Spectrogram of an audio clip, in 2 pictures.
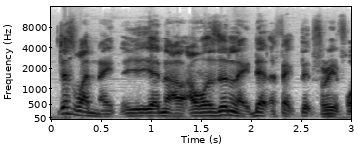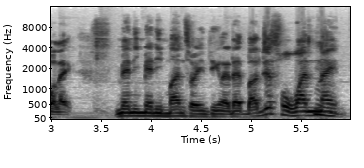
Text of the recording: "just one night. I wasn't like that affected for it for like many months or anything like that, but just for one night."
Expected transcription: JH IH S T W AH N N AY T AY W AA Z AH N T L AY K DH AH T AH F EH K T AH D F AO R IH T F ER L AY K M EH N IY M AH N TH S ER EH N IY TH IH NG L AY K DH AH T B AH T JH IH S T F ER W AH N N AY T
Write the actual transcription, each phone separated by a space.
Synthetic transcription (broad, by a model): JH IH S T W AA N N AY T AY W AA Z AH N T L AY K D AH T AH F EH K T AH D F AO R IH T F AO L AY K M EH N IY M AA N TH S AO EH N IY T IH NG L AY K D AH T B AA T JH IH S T F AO W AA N N AY T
